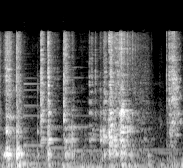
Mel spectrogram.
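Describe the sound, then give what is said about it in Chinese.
Pots and pans being rummaged through while looking for a pot to cook milk tea and tangyuan, with a rapid series of metallic clanks and scrapes, several loud knocks in irregular bursts over a few seconds, and no talking. “好，我现在找一个锅子，要来煮奶茶和汤圆。”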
